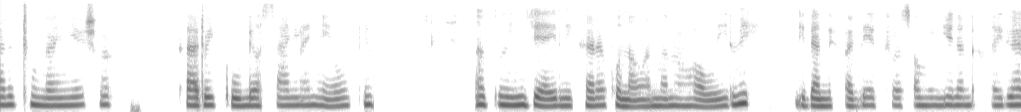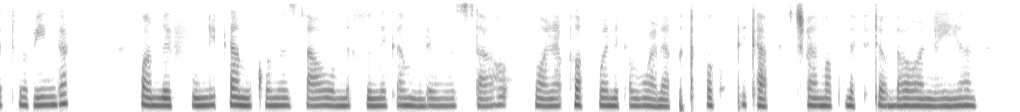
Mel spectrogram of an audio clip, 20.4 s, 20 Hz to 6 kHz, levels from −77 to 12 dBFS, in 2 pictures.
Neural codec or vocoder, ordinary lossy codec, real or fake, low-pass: codec, 16 kHz, 0.5 kbps, FunCodec, trained on Chinese and English, 25 frames a second; Opus, 32 kbps; fake; 5.4 kHz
